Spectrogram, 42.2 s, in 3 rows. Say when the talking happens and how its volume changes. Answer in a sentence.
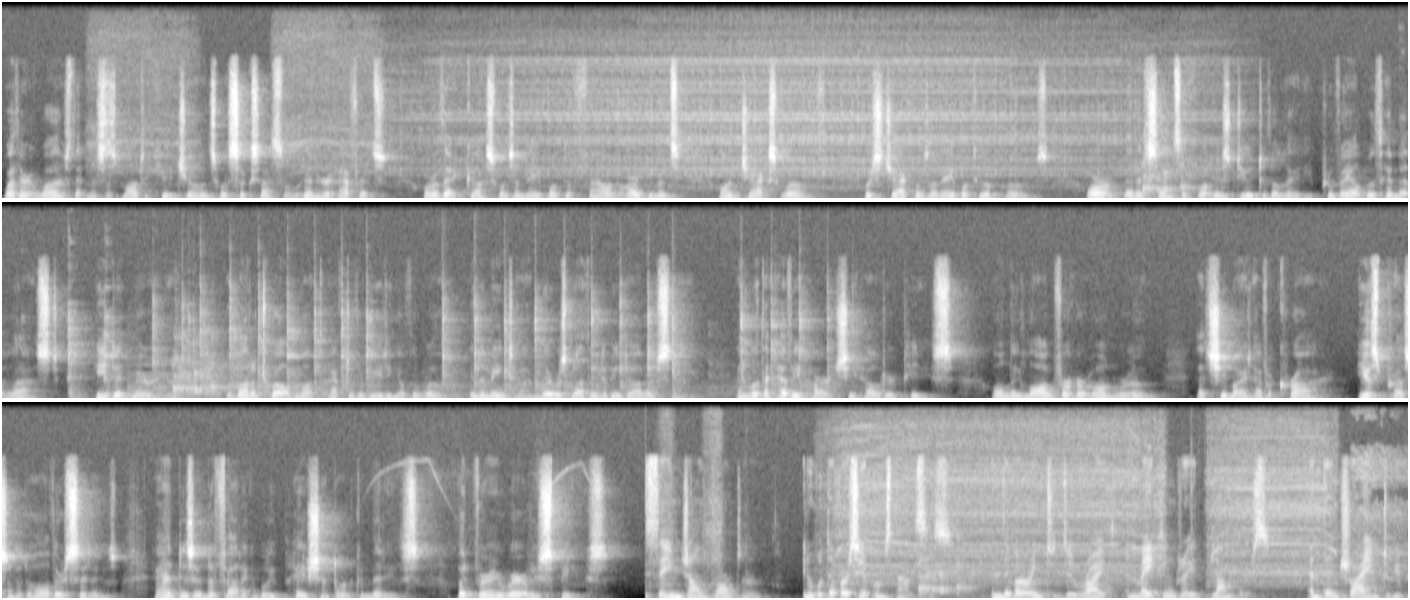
The talking can be heard from 0.0 to 42.1 s, at a steady volume.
